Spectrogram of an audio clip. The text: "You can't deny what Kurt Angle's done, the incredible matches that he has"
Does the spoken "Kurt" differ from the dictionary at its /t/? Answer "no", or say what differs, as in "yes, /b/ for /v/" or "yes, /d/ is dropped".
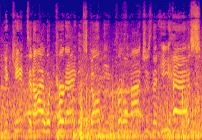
no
